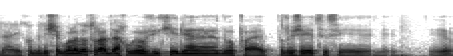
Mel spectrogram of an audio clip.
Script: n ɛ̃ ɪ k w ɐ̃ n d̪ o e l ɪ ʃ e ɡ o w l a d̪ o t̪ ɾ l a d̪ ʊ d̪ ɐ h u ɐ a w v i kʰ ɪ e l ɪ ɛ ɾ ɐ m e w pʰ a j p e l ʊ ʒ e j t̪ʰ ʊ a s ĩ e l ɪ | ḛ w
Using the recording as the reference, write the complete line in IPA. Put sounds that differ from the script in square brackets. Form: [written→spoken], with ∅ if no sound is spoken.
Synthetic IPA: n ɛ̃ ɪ k w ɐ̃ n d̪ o e l ɪ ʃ e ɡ o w l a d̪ o t̪ ɾ l a d̪ ʊ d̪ ɐ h u ɐ [a→e] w v i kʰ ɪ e l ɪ ɛ ɾ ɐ m e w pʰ a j p e l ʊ ʒ e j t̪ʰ ʊ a s ĩ e l ɪ | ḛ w

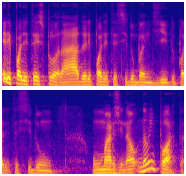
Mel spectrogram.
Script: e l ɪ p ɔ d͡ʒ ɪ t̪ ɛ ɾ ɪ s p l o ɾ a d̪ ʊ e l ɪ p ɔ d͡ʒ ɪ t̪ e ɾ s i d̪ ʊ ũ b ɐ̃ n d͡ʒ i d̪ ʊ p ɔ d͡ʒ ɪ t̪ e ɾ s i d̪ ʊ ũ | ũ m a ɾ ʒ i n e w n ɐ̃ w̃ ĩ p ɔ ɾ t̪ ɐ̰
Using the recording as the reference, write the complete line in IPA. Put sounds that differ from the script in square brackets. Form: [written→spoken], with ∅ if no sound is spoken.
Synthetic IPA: e l ɪ p ɔ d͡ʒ ɪ t̪ [ɛ→e] ɾ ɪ s p l o ɾ a d̪ ʊ e l ɪ p ɔ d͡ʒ ɪ t̪ e ɾ s i d̪ ʊ ũ b ɐ̃ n d͡ʒ i d̪ ʊ p ɔ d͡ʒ ɪ t̪ e ɾ s i d̪ ʊ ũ | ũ m a ɾ ʒ i n [e→a] w n ɐ̃ w̃ ĩ p ɔ ɾ t̪ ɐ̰

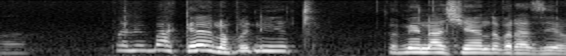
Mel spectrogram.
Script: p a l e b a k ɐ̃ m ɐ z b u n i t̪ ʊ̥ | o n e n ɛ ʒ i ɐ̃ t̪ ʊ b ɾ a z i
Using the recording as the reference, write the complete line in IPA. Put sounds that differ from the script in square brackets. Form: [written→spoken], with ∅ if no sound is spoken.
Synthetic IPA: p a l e b a k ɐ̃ [m→n] ɐ [z→∅] b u n i t̪ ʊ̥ | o [n→m] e n [ɛ→a] ʒ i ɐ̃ [t̪→d̪] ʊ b ɾ a z i

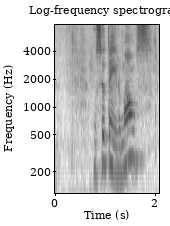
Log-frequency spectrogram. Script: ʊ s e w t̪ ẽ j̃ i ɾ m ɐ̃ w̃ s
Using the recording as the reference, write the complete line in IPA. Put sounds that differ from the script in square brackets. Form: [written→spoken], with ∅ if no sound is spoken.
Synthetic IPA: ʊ s e w t̪ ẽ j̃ i ɾ m ɐ̃ w̃ s

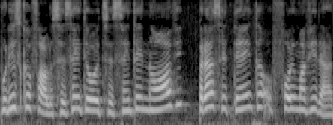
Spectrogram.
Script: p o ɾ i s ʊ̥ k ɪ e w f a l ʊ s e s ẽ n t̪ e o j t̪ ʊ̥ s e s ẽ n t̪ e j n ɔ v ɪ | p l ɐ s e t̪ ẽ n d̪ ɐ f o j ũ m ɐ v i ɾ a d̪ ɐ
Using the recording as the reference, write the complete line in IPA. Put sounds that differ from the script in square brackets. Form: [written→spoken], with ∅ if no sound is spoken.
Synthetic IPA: p o ɾ i s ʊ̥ k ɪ e w f a l ʊ s e s ẽ n t̪ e o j t̪ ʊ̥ s e s ẽ n t̪ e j n ɔ v ɪ | p [l→ɾ] ɐ s e t̪ ẽ n [d̪→t̪] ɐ f o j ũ m ɐ v i ɾ a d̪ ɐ

